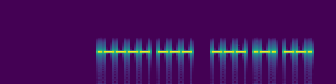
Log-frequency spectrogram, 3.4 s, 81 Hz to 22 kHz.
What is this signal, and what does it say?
Morse code, heard as a keyed tone, about 40 wpm, 700 Hz. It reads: 1O ORG
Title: Winter Field Day Exchanges 40wpm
